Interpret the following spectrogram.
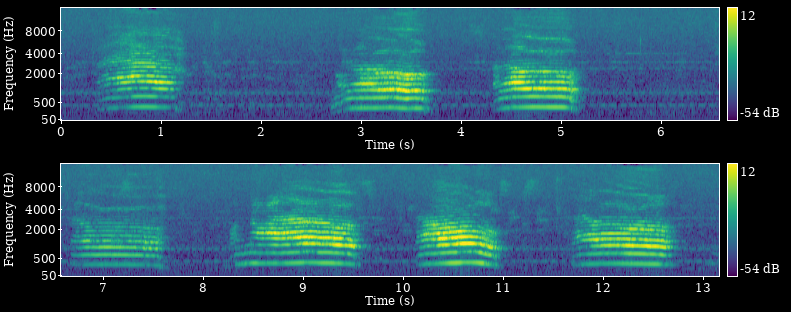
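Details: A Maine Coon kitten and a Russian Siberian kitten give a series of drawn-out, wavering meows, one every couple of seconds.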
